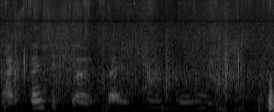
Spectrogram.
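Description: Faint, distant voices of people talking, barely above near silence.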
